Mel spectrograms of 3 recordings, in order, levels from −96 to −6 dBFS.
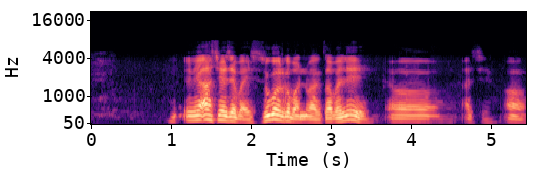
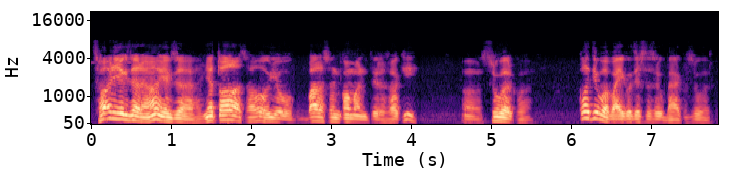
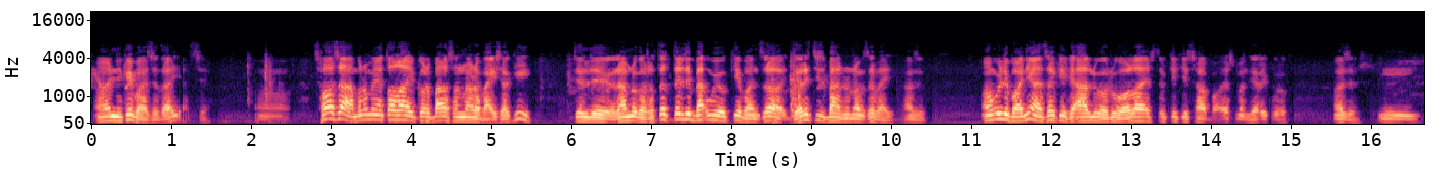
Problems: background sounds at intervals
